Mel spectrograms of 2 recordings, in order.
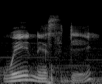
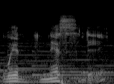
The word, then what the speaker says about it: Wednesday: Letter D can sometimes be silent. For example, Wednesday, not Wednesday, not handsome, rather we should say handsome.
